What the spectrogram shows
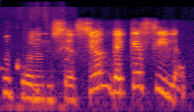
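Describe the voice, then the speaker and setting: A woman's voice: on the high side, sing-song, moderate pace. A woman teaching an online class, quizzing pupils and stretching out syllables for emphasis, heard over a video call mic. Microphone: computer mic on a video call. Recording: slightly muffled online call audio.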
